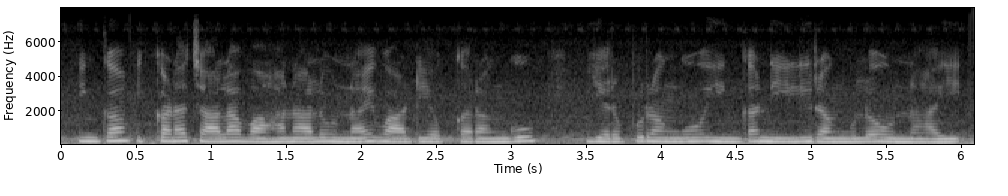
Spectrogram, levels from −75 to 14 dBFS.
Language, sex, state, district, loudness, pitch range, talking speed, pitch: Telugu, female, Telangana, Hyderabad, -14 LUFS, 195-215 Hz, 130 wpm, 200 Hz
